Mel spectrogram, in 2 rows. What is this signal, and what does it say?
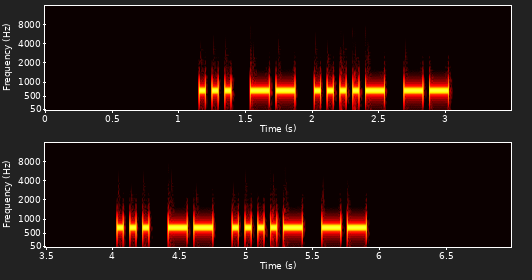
Morse code, heard as a keyed tone, about 25 wpm, 700 Hz. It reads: SM4M SM4M
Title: DXCC-100 Call Signs - 4 Characters - Repeated 2x - 25wpm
